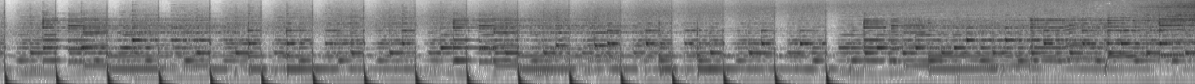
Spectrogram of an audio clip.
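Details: Electronic dance track with a steady thumping beat about twice a second and bright synth chords, with no animal sounds.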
